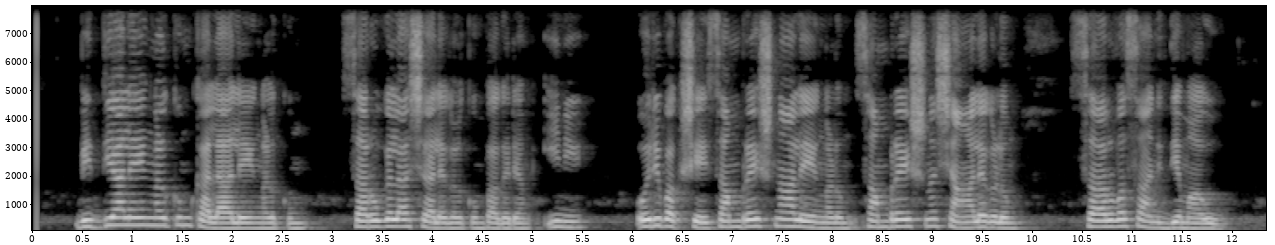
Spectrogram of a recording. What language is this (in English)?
Malayalam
